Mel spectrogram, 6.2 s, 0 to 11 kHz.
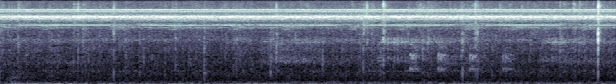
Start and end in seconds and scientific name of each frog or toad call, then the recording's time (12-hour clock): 2.6	6.1	Boana albopunctata
4.0	5.2	Boana lundii
7:00pm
